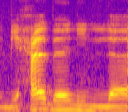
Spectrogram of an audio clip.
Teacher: ba salah satu daripada huruf qalqalah, cuma berada di pertengahan kalimah, iaitu qalqalah sughra, letakkannya sedikit saja. Bihablillah, seperti bola yang penuh dengan angin kita lemparkan pada dinding terus terpantul pada kita.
